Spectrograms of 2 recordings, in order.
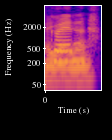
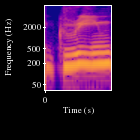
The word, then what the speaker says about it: Gryn: great g-r-y-n it's g-r-y-n how do you say it i say grin so people can hear grin my father used to say green so it sounded a bit english um it got the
